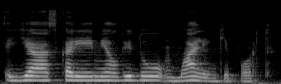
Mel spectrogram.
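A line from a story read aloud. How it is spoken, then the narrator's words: Plain. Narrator (Russian): сказал Джейми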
